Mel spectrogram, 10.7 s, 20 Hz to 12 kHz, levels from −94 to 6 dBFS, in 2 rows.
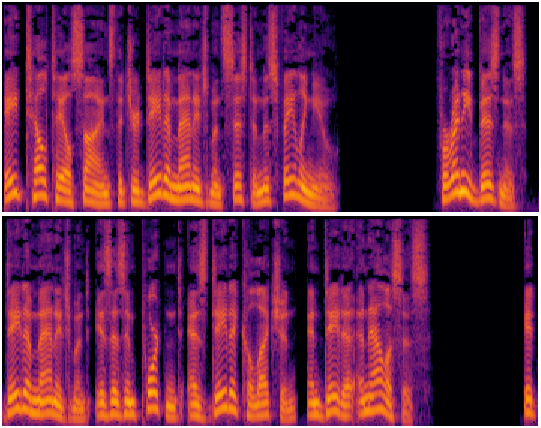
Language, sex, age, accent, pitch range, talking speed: English, male, 50-69, American, 125-175 Hz, 145 wpm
